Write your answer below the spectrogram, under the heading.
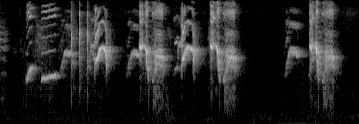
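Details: Pet male cockatiel producing a run of short whistles that turn into repeated harsh, slurred calls, with a pause before a final burst.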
